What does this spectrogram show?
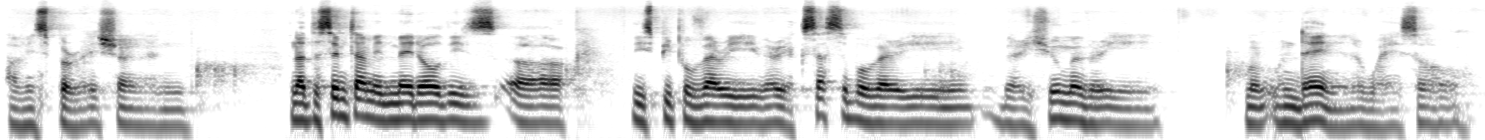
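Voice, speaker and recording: Middle-aged man raised in Belgium, low and mellow, hesitant interview answers with plenty of fillers. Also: fairly even intonation, moderate pace. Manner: hesitant, many fillers and restarts. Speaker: architect and teacher.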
